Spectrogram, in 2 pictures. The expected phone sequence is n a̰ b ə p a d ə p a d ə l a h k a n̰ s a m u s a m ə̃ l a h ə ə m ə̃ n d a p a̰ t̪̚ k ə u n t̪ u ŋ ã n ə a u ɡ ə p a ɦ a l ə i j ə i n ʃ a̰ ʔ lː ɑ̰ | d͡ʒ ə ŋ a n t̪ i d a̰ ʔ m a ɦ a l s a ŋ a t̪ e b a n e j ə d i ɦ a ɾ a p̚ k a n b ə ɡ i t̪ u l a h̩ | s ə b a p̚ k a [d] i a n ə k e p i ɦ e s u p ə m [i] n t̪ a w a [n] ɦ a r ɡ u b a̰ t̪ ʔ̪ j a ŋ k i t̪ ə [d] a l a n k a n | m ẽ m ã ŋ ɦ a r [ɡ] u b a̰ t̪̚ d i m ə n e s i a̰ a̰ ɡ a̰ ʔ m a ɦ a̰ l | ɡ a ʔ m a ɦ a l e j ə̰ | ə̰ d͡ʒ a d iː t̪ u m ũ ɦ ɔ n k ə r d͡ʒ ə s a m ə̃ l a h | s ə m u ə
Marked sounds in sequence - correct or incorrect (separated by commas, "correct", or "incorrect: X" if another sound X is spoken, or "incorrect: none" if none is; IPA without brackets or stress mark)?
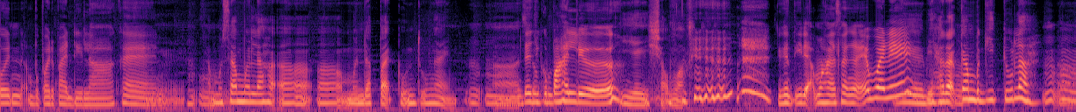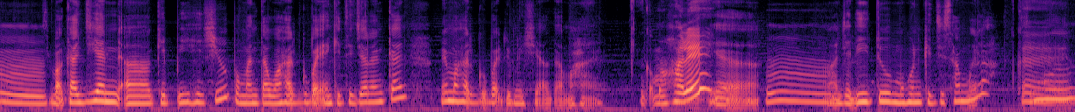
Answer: incorrect: d͡ʒ, incorrect: a, correct, incorrect: d͡ʒ, correct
